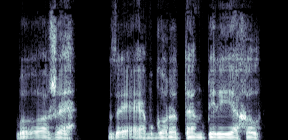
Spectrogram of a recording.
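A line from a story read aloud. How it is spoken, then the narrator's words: Sighing. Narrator (Russian): Вздохнул бедолага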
